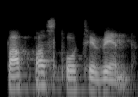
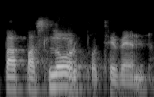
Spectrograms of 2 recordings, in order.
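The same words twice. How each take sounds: First: "Papas po te ven" con acento en po, el verbo y la partícula separados; stress on po, separate particle. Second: "Papaslorpo" de un solo golpe, acento en el verbo; stress on papaslorpo, joined. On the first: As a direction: marca "po" aparte, sin pegarlo al verbo. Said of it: "Papá enciende el televisor". (pronuncia "po" separado y acentuado) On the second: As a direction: une "papaslorpo" en una palabra acentuada. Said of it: "Papá, pues, golpea el televisor". (pronuncia "Papaslorpo" todo junto) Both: Shown as a demonstration.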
